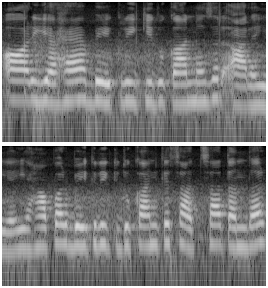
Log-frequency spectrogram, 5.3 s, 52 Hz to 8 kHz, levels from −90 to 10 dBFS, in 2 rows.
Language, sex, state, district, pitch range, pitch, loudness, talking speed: Hindi, female, Haryana, Rohtak, 215-235 Hz, 225 Hz, -16 LUFS, 205 wpm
